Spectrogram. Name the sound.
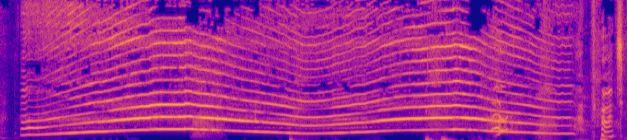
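voice imitating a siren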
